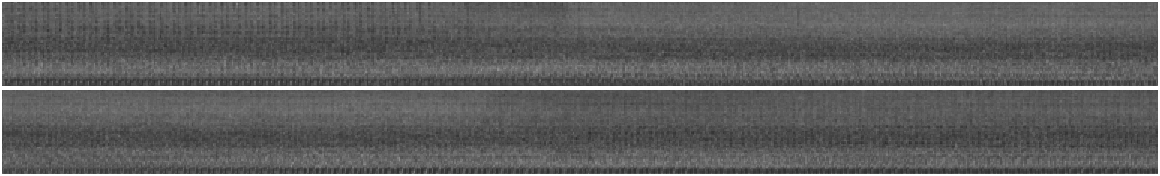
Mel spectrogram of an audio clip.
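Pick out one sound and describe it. A motorcycle engine idles with a steady, throbbing rumble.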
